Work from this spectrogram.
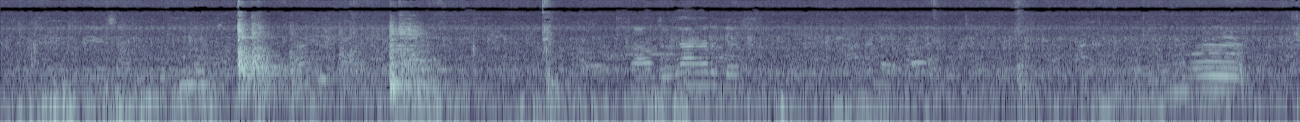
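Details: Cattle in a pen lowing: a drawn-out, wavering moo around the fifth second and a longer, arching moo near the ninth, over a steady low rumble, faint background hum and occasional human voices.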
